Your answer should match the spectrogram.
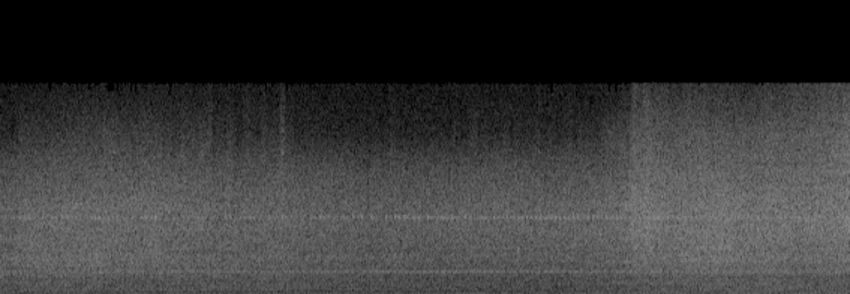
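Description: Steady background hiss with a low hum and a faint steady high-pitched tone; the hiss gets brighter about six seconds in.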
